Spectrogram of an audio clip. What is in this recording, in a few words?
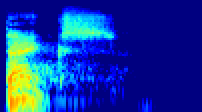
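"Thanks", male; smite; olorun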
